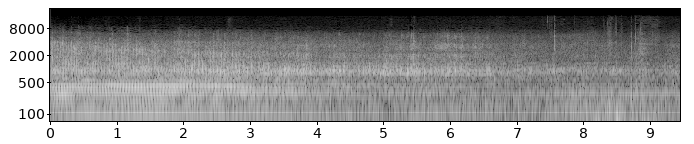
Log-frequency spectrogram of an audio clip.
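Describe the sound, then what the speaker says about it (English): A propeller airplane passes overhead near a school, its steady droning roar loud and continuous, easing slightly as it moves away. "It's the second damn plane coming through"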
